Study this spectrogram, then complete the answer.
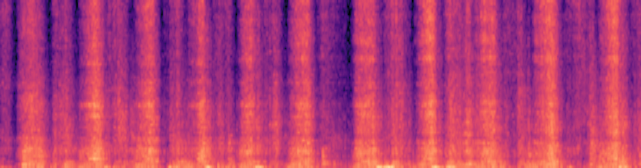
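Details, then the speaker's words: Hand saw making a rip cut or crosscut, sawn square and plumb: steady, even rasping strokes through wood, about two a second, running smooth with no rattle or buzzing vibration; smooth, square cut. "listening to the sound of your saw as you make a rib cut or Crosscut will tell you a lot about whether or not your sawing square and especially Plum"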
